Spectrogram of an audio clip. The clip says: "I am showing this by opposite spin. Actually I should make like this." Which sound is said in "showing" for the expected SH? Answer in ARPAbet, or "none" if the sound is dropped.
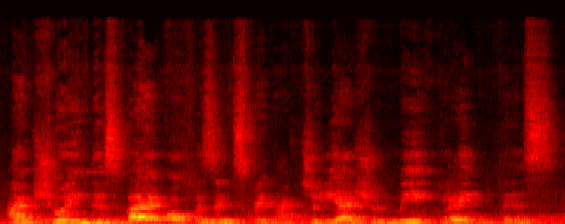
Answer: SH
